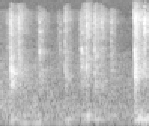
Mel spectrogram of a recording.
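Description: A faint, fast patter of computer keyboard keys being typed, a brief run of soft clicks with no talking.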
